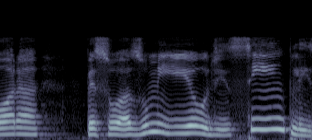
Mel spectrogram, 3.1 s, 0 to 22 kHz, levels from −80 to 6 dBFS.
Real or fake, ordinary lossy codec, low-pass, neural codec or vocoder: fake; none; 7.2 kHz; codec, 16 kHz in and 24 kHz out, 1 kbps, XY-Tokenizer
